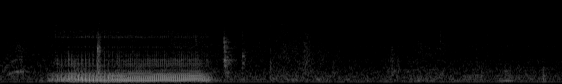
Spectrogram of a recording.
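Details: Old man snoring loudly, recorded while asleep: one loud, rough, rattling snore on an in-breath, then quieter breathing in a room; snoring.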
